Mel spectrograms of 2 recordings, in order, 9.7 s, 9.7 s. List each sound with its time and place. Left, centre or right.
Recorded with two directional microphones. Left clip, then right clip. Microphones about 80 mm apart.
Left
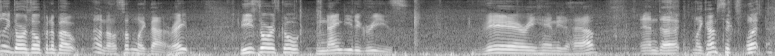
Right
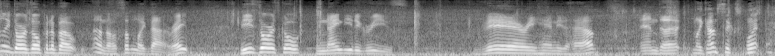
0.0 s speech: centre
6.0 s speech: centre
6.8 s speech: left
7.1 s speech: centre
8.0 s speech: left; by 8.9 s centre
8.9 s speech: centre
9.3 s speech: centre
